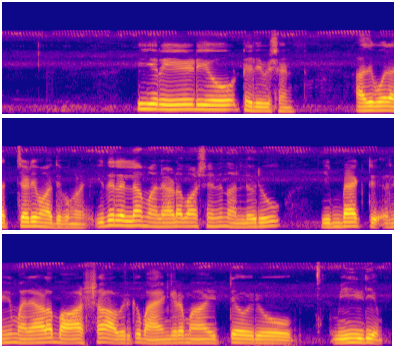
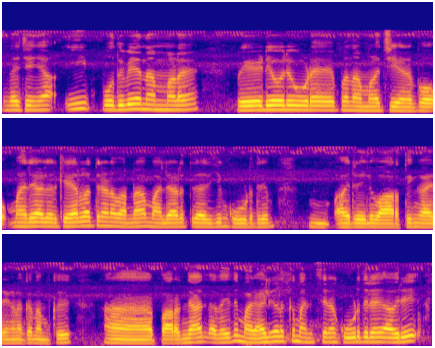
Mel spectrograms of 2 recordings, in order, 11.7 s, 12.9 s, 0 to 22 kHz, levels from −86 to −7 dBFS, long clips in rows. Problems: none marked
